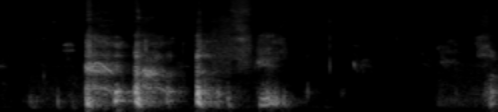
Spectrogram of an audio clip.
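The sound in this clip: A coughing fit while choking: a quick run of harsh, hacking coughs in bursts, then a short silence and one more cough at the end.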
